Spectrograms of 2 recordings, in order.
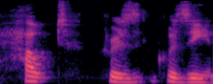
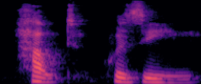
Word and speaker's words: haute cuisine: what we also call haute cuisine. I think that's how you're supposed to pronounce it, like the word out, haute cuisine. It's a French term.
